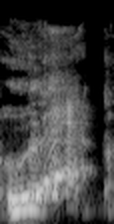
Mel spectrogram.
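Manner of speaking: imitated metal growl. Shown as a demonstration. Showing viewers the growling she doesn't mean, mock growl. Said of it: "like, the growling or, like, the".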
